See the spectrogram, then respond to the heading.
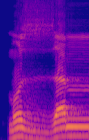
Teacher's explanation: Zai yang bertasdid ini tidak ditahan ya Adapun mim yang bertasydid digunahkan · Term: ghunah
